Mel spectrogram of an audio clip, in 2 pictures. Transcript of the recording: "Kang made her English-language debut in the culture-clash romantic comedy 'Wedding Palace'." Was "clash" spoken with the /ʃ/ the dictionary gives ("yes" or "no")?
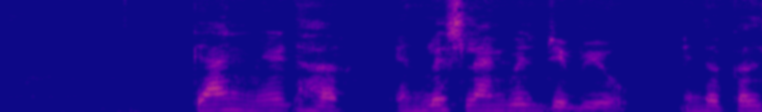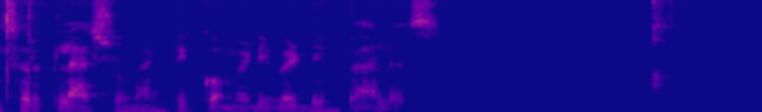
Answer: no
